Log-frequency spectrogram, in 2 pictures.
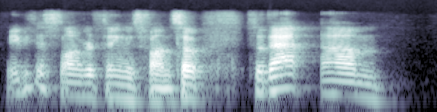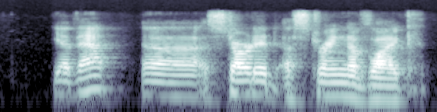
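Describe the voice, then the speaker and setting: A man's voice: medium pitch, lively intonation, takes it slowly. A man talking casually as a podcast guest, telling running stories in a rambling, self-deprecating way, thinking aloud. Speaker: podcast guest, ultramarathon runner and shop owner. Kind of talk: casual interview talk, telling stories about racing.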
